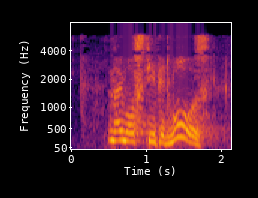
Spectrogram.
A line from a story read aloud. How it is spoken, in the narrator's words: exclaimed the young man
